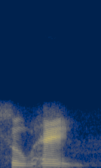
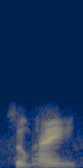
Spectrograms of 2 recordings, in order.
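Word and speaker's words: Samhain: but it's called Sumhain. Sumhain. And the spelling of that, if you had your pen with you, is S-A-M-H-A-I-N. S-A-M-H-A-I-N.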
